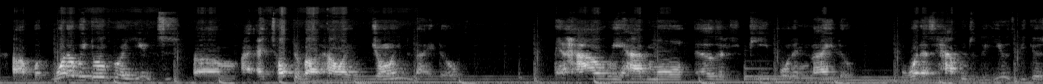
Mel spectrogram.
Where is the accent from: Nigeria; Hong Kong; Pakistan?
Nigeria; now in United States; I've been in America for 15 years. I've done this, I've done this as a Nigerian.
